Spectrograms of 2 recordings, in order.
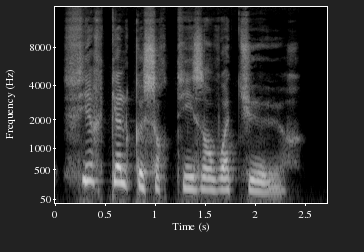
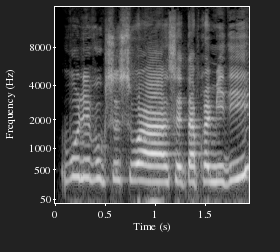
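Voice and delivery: loud, higher dwarf voice; a loud, pushy little man; gruff gravelly dwarf voice; 8 semitones higher, 8 dB louder, faster than usual. Acted. Quilp speaks.

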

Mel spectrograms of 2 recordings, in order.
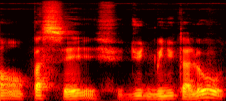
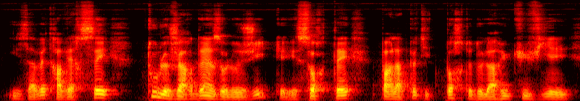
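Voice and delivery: ordinary delivery, nothing marked

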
